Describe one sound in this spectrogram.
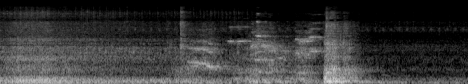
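A truck engine rumbles and idles nearby.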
